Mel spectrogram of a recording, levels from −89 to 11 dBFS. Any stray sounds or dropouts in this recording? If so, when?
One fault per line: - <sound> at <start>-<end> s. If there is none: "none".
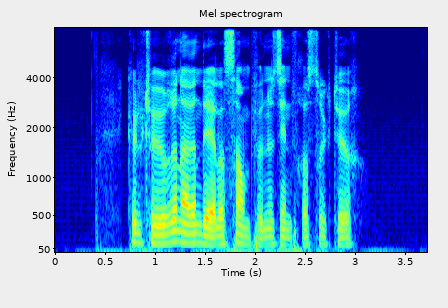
none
